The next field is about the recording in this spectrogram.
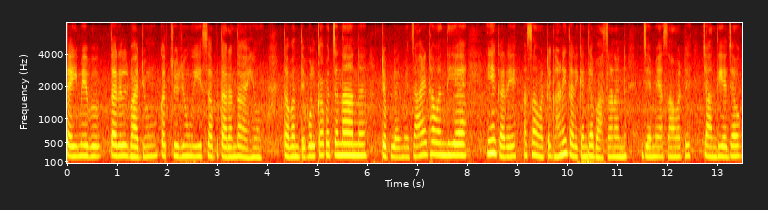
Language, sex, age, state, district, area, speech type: Sindhi, female, 30-45, Rajasthan, Ajmer, urban, spontaneous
